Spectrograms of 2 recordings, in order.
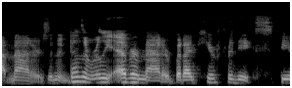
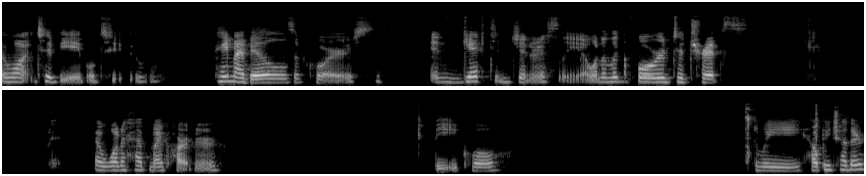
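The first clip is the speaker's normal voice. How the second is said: tearful voice, higher pitch; 3 semitones higher than usual. Telling a listener what they want from life, crying while talking. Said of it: "I can't be crying like this".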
